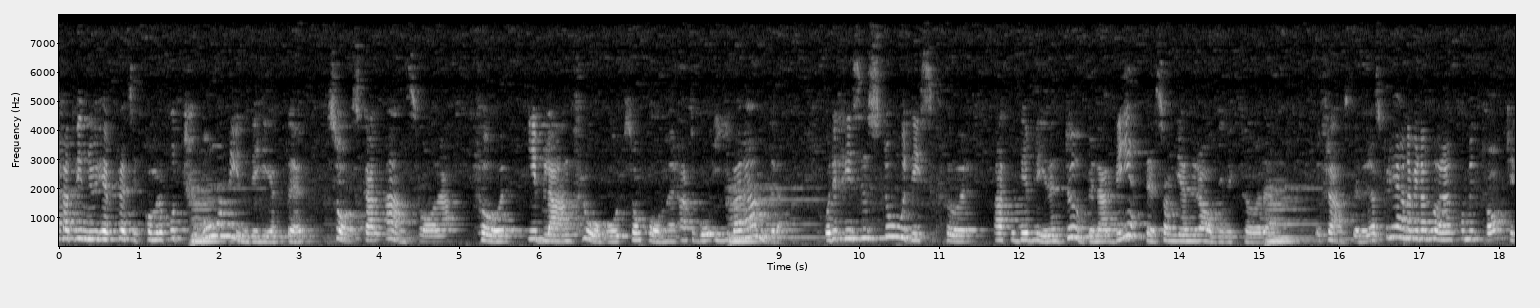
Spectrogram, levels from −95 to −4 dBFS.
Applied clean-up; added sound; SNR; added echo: classical method WPE with log-MMSE.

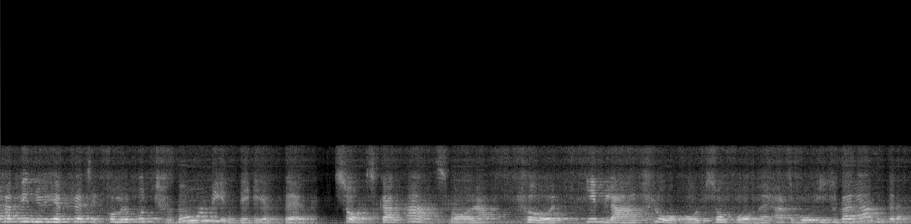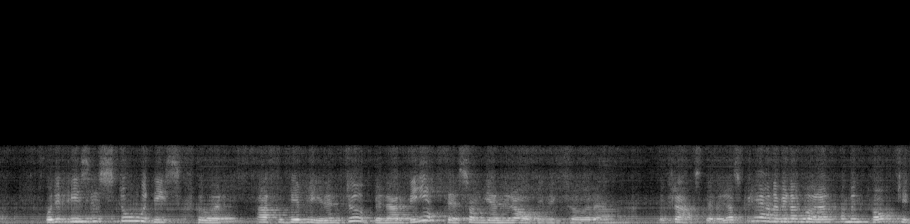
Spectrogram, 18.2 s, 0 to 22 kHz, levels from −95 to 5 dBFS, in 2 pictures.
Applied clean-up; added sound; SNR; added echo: neural separator model SepFormer DNS4.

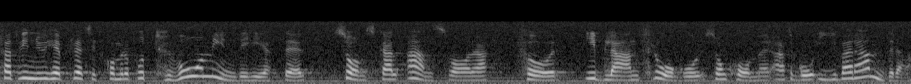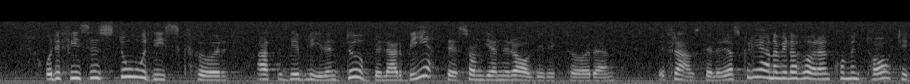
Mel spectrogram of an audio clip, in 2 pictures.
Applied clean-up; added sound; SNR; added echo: none; none; none; none.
